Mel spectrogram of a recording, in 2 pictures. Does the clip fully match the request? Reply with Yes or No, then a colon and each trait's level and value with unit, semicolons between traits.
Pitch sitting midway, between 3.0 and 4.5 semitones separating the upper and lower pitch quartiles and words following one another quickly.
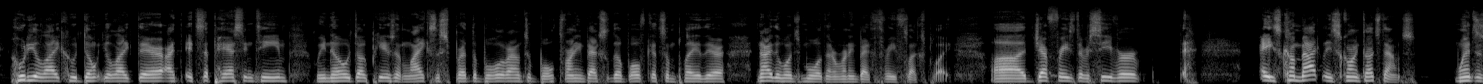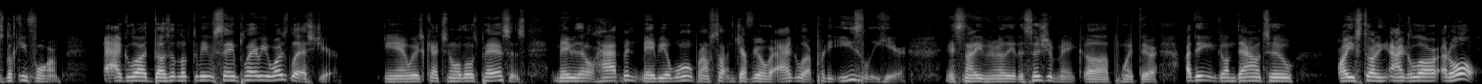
Yes: medium, 155 Hz; average, 3.4 semitones; fast, 235 wpm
